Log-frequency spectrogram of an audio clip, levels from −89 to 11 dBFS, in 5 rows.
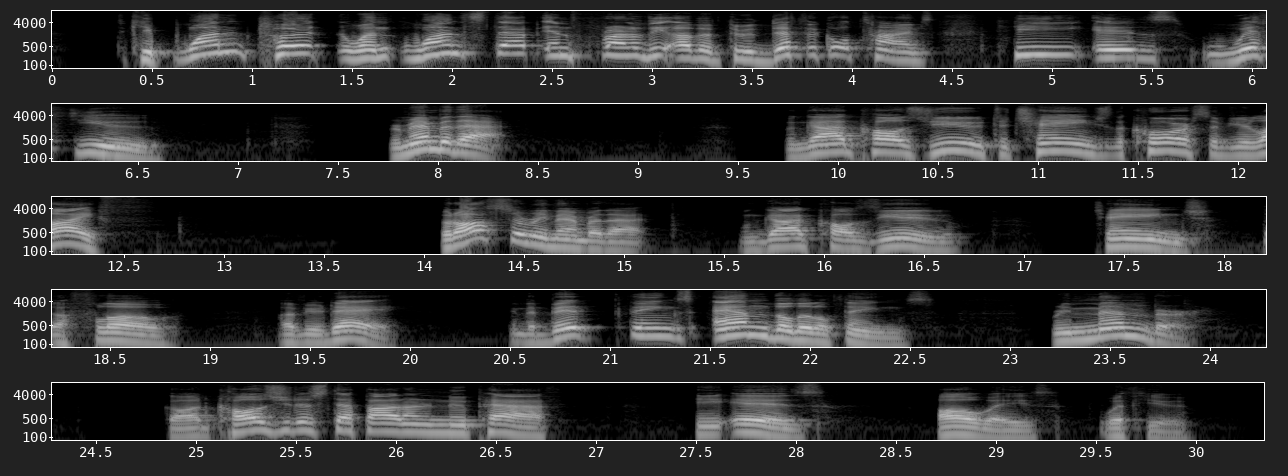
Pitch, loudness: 155 Hz, -22 LUFS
